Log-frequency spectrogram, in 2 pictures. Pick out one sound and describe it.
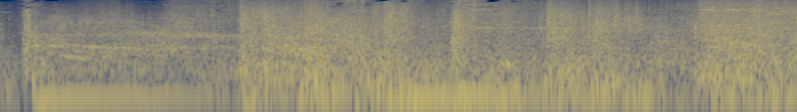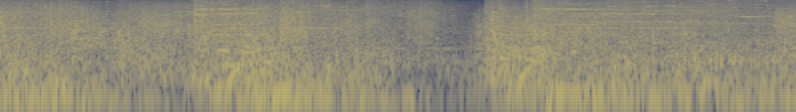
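Video game spell effects whoosh and crackle during a battle.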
